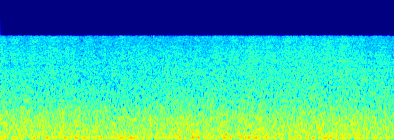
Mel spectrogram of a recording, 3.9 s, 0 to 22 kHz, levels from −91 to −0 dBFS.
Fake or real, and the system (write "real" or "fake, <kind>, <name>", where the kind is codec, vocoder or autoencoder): real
